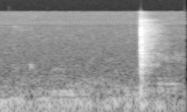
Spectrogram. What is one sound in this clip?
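Stones clatter as a hand gathers them.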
